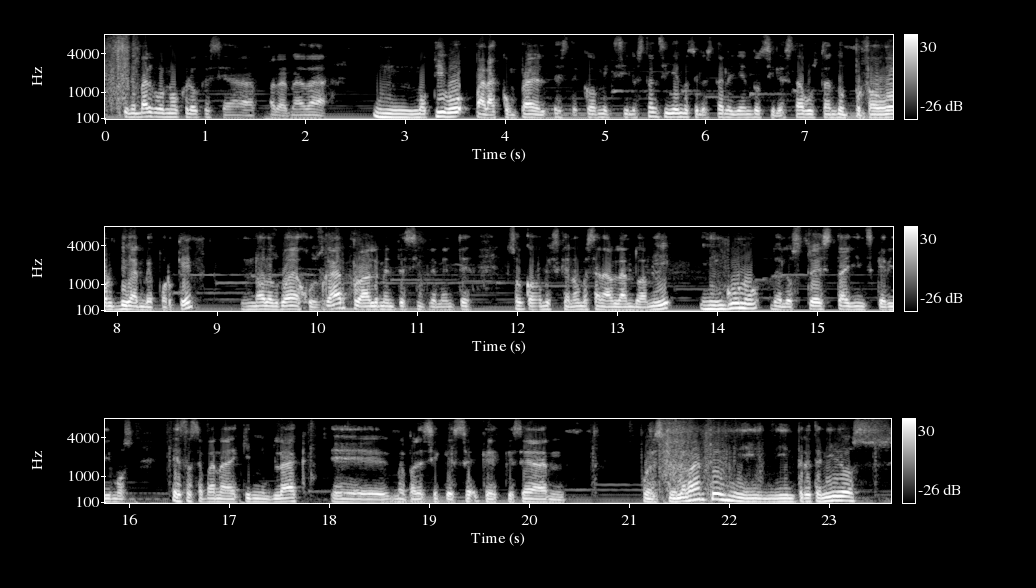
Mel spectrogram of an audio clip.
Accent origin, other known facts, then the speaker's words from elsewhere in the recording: Mexico; como buen mexicano, ah. tengo nombre compuesto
